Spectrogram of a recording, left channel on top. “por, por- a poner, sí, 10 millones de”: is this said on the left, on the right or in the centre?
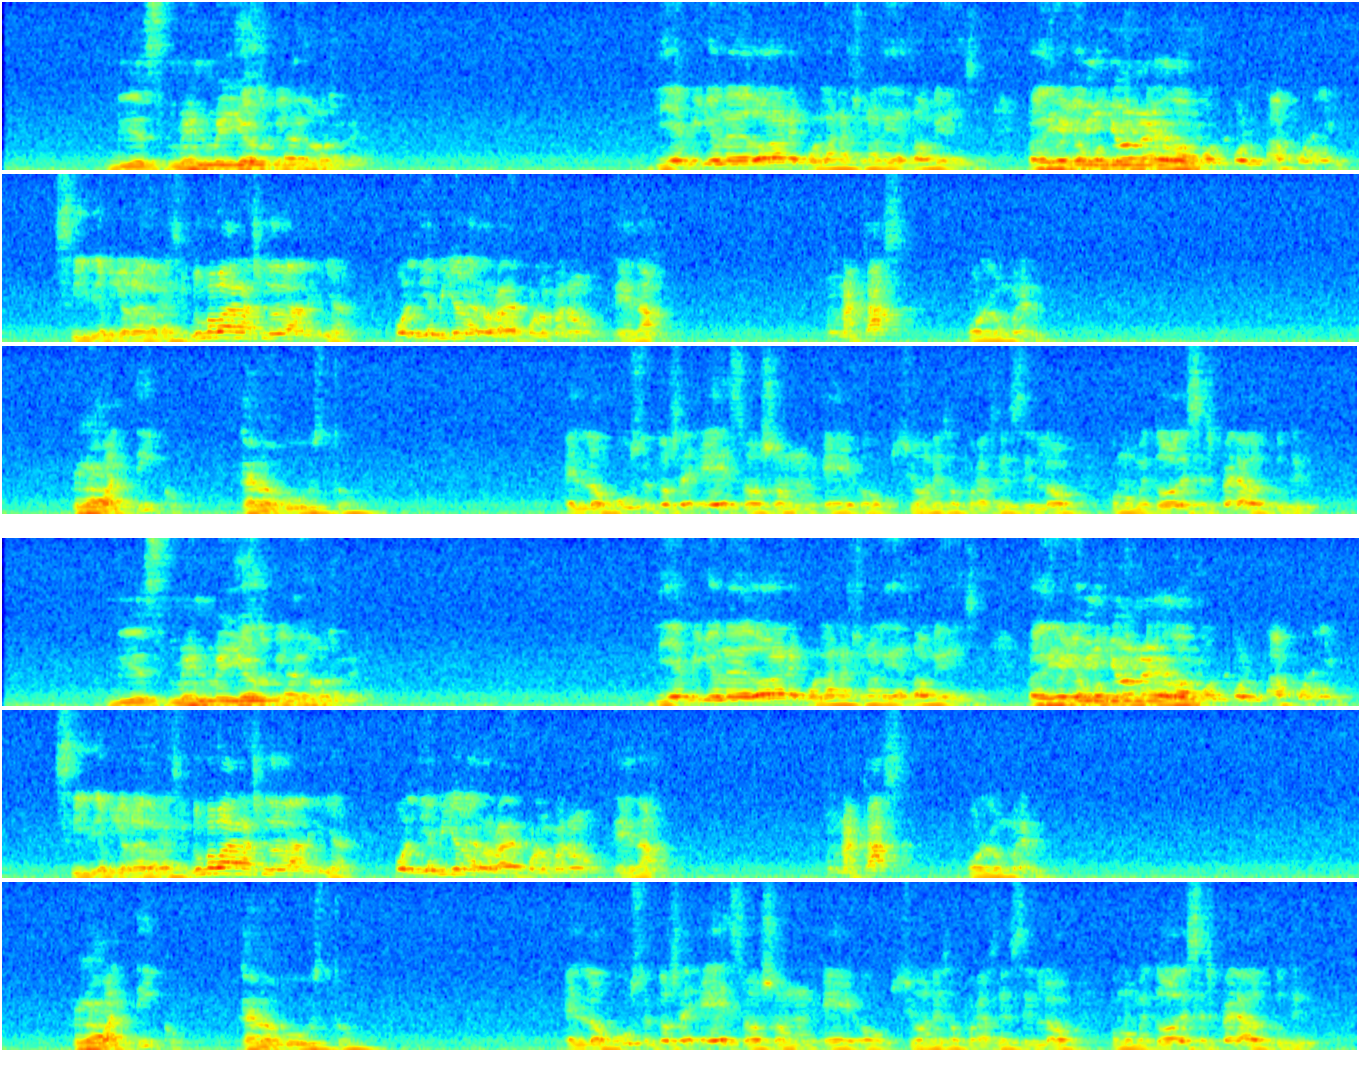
Right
